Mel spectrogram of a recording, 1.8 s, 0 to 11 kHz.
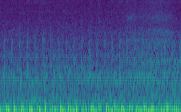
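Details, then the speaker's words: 150cc motorcycle, engine apparently never rebuilt by current or previous owner: heavy fast uneven knocking at idle with deep low thuds, audible to bystanders when stopped; engine knock, cause not confirmed. "ó não sei se dá para ouvir mas assim que eu paro ó o barulho que fica fazendo Tipo quem tá do lado consegue ouvir né mano barulho ma feio mano batão"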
